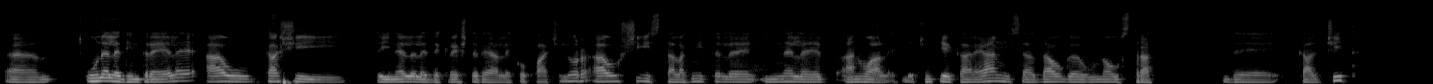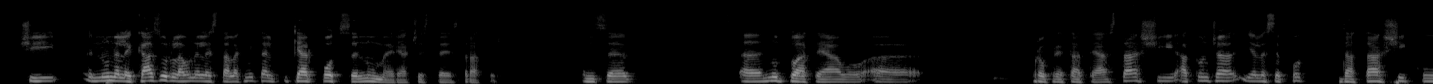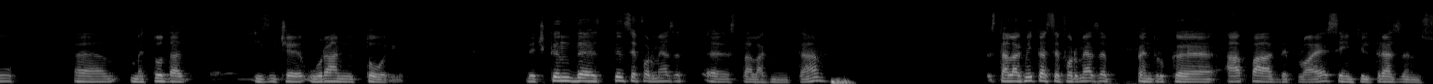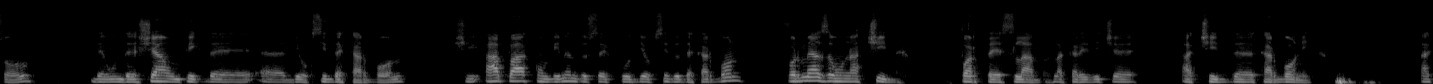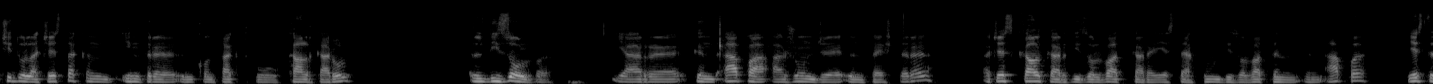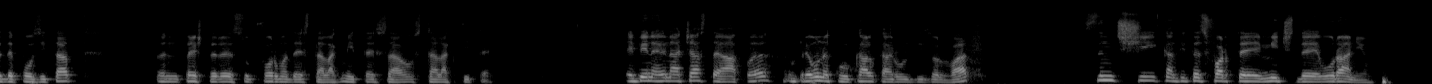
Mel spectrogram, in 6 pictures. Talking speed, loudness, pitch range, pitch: 110 wpm, -38 LUFS, 110-140 Hz, 120 Hz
